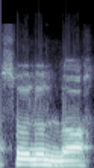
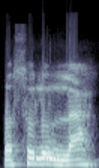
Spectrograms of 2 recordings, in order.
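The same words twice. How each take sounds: First: The 'l' in 'llah' is thick and heavy. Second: The 'l' in 'llah' is thin and light. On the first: The speaker calls it right. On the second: The speaker calls it wrong.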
